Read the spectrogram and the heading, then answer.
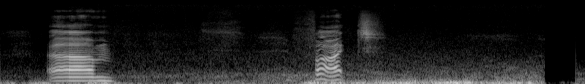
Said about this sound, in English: As you can probably hear, it's just a tad windy here in Norfolk.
